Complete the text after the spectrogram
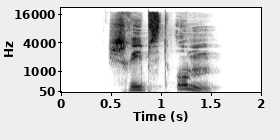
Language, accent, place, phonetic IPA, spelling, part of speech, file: German, Germany, Berlin, [ˌʃʁiːpst ˈʊm], schriebst um, verb, De-schriebst um.ogg
- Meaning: second-person singular preterite of umschreiben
